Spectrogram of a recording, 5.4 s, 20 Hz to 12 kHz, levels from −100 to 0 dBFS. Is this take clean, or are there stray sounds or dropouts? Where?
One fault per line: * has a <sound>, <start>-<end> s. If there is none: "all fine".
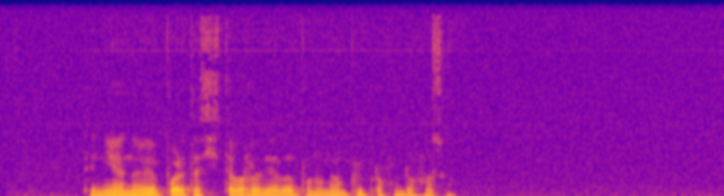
all fine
